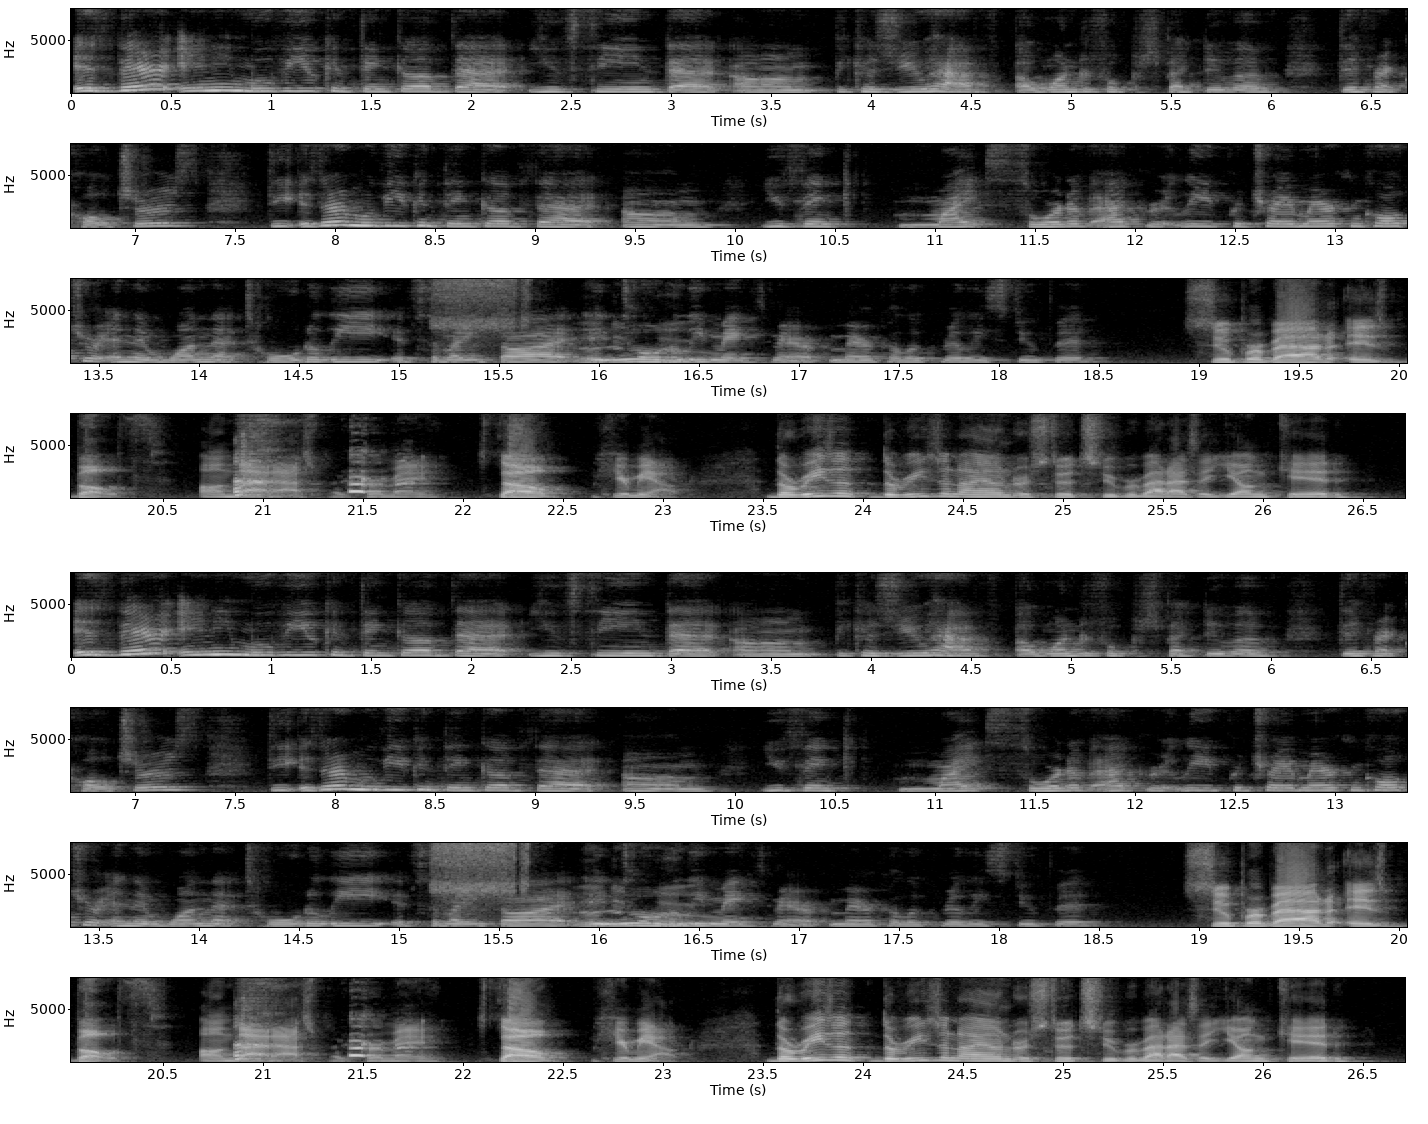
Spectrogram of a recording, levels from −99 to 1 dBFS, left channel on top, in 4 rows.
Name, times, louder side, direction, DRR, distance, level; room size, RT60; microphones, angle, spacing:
voice 1, 0.0-9.9 10.1-10.5 10.8-18.5 20.8-21.1 21.4-21.7, left 1 dB, 20° left, -1 dB, 0.9 m, -37 dB
voice 2, 15.2-15.6 15.9-16.8 19.0-20.3 20.7-21.2 22.2-23.1 23.5-26.4, right 2 dB, 20° right, 11 dB, 0.5 m, -33 dB
16.5 x 8.1 x 3.7 m, 0.33 s
head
